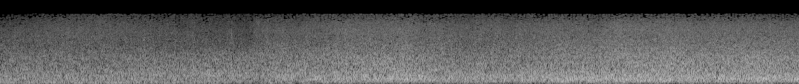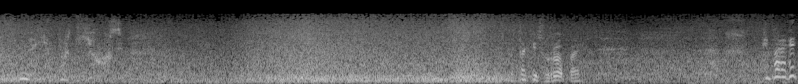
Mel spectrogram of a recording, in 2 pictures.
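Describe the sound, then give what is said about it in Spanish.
Heavy ocean surf roars steadily, with strong waves building and crashing onto the beach in repeated loud surges over a constant hiss of churning water. “Hay un fuerte oleaje.”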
